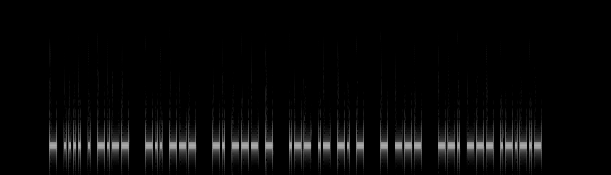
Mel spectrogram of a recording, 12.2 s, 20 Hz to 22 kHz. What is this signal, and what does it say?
Morse code, heard as a keyed tone, about 25 wpm, 700 Hz. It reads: THEY DO NOT WANT TO GO.
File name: practice / 25wpm / Sentences with 3-Word Phrases - 25wpm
